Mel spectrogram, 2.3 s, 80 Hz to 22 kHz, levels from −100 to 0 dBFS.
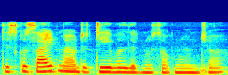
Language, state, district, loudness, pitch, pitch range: Nepali, West Bengal, Darjeeling, -16 LUFS, 200 Hz, 180-220 Hz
